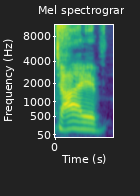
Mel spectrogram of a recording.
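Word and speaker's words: DIIV: Dive, if you're if you're listening, Dive is D I I V. That's how it's spelled.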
